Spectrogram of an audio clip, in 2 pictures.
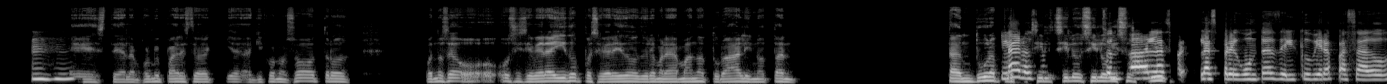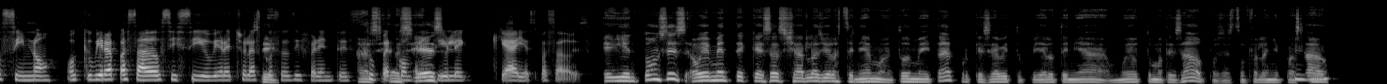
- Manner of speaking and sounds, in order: none
- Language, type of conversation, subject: Spanish, podcast, ¿Qué hábitos te ayudan a mantenerte firme en tiempos difíciles?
